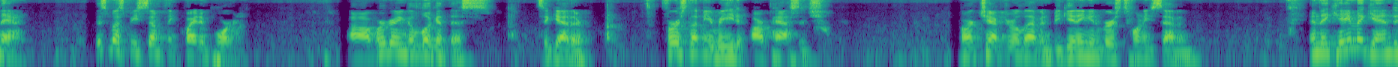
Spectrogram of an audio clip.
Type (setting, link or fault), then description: setting, outdoors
